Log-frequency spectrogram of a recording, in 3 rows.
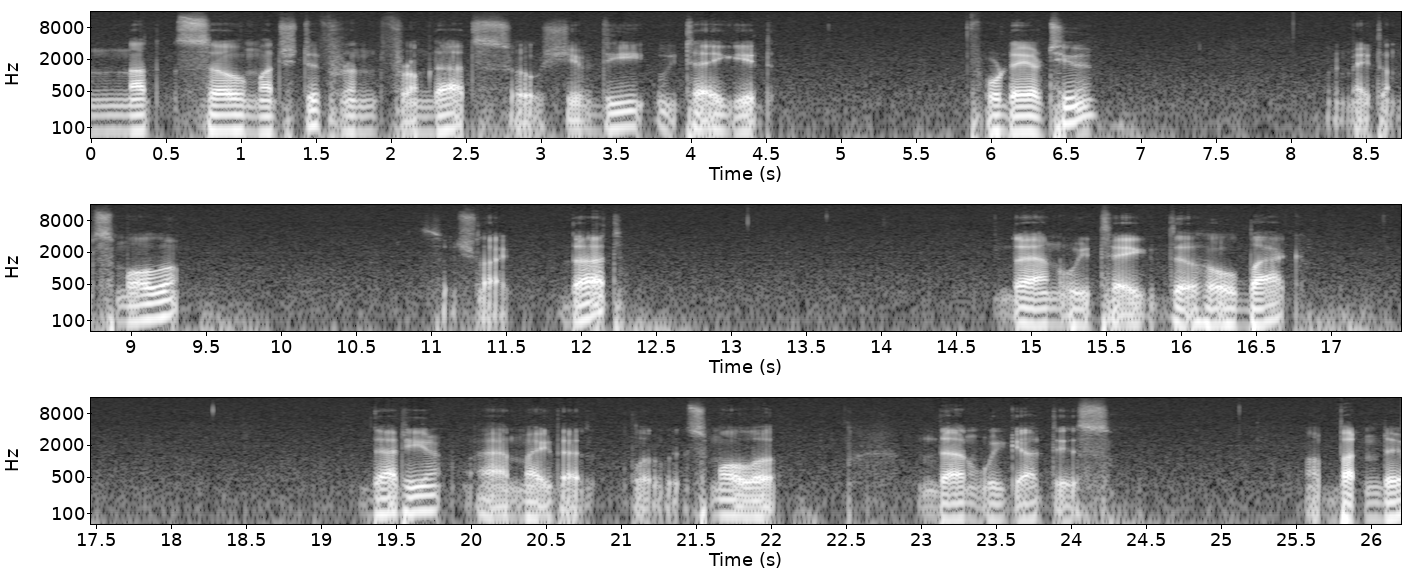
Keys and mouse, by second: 1.3-3.2 drag, 3.2 shift+d, 6.8 KP_1, 7.2-7.9 middle drag, 8.5 s, 9.9-11.8 drag, 12.1-14.0 drag, 14.8 Tab, 15.4 a, 16.8 b, 18.5 b, 22.4 Tab, 25.3 Tab.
